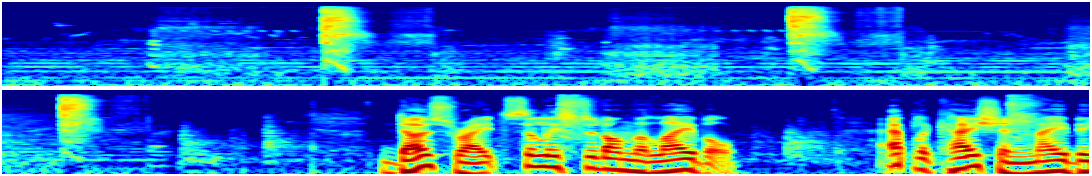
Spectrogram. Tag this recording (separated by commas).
Speech, Animal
